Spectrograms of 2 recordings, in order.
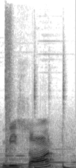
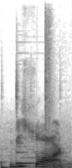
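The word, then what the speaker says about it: besought: होता है प्रार्थना करना बी सॉर्ट बी सॉर्ट जब कभी जी एच बीच में आ जाते हैं किसी भी वर्ड में तो वो साइलेंट हो जाते हैं बेस्टो बेस्टो का मतलब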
